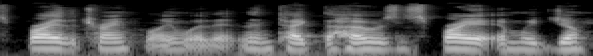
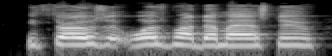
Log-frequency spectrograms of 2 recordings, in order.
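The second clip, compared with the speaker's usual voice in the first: ordinary delivery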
